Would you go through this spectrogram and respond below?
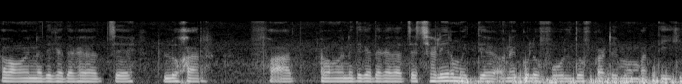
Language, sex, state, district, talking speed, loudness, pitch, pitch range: Bengali, male, Assam, Hailakandi, 140 wpm, -18 LUFS, 140 Hz, 135-145 Hz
